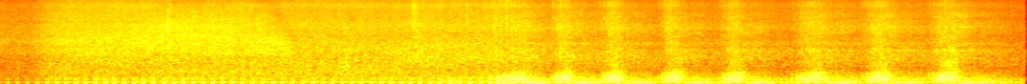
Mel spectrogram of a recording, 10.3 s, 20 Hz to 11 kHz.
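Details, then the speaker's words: 2010 TMX155 motorcycle, formerly noisy with a ticking and meow-like sound, after adjustment: single cylinder revving in steady bursts with a clean, even exhaust beat and no whine; smooth, healthy running. "Okay so Yan na yung andar niya mga bro smooth na wala y maingay kanina brother konti"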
